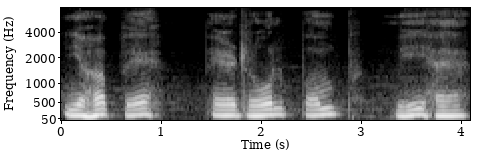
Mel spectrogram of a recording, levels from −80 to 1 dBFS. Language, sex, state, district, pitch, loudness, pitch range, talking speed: Hindi, male, Uttar Pradesh, Saharanpur, 145 Hz, -13 LUFS, 135-155 Hz, 90 wpm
